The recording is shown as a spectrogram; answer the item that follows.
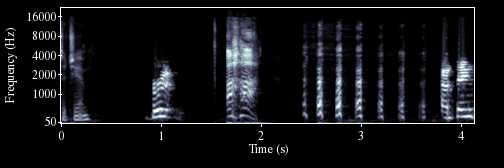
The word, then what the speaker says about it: Bruton: How do I pronounce it, Jim? Bruton.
